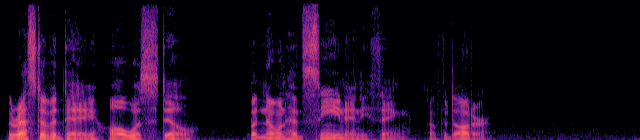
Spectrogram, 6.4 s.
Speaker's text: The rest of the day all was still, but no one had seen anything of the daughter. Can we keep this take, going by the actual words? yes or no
no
